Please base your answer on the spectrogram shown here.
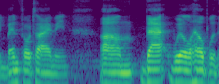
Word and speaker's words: benfotiamine: ben photo i mean so ben like the first name and then so b e n f o frank like f frank s and f jesus let me start that over b e n f as in frank o t i a m i n e ben photo i mean um that will help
